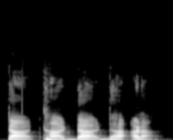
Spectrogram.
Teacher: आप जब भी टा, ठा, डा, ढा बोलेंगे तो आपको जीभ मोड़ के बोलना होगा ना, आप ऑटोमेटिक जीभ मोड़ के बोलते हैं, जीभ को फोल्ड कर लेते हैं। · अब बात करते हैं मूर्धन्य, टा वर्ग। मूर्धन्य मतलब होता है जब आपकी जीभ थोड़ी सी फोल्ड हो जाए, मतलब थोड़ा सा मुड़ जाए अपने स्थान पे।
